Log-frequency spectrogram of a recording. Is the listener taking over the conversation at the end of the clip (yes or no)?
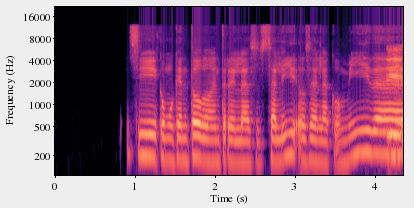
yes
